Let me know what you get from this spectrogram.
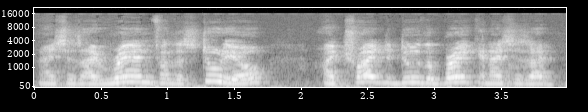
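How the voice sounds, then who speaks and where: An older man reminiscing casually as a former radio broadcaster, an animated storyteller who acts out the exchanges he remembers. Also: high-pitched, brisk. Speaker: retired radio broadcaster recalling his career.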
